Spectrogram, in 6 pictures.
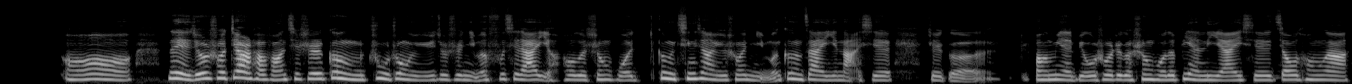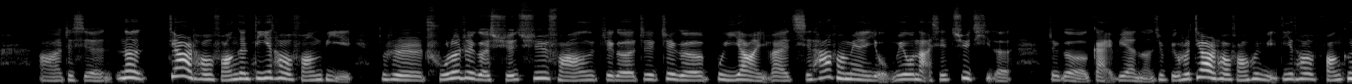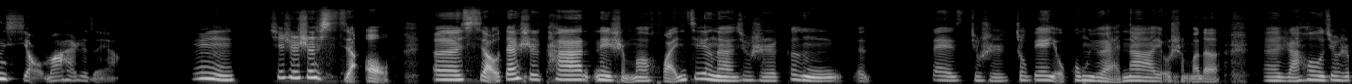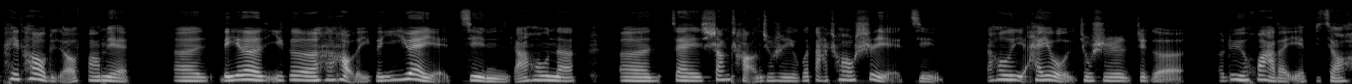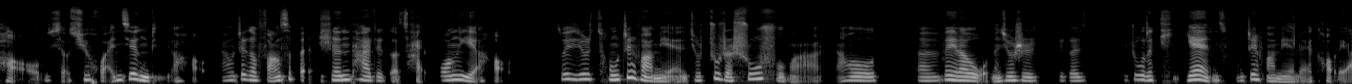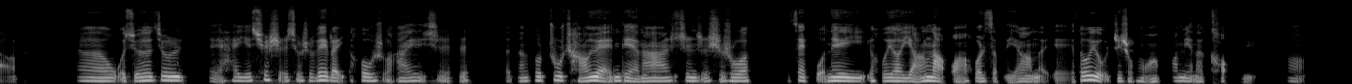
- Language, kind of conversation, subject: Chinese, podcast, 你第一次买房的心路历程是怎样？
- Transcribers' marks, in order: other background noise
